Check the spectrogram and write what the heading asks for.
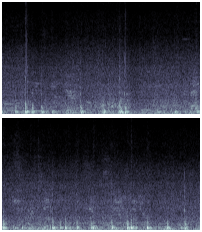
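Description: Kintetsu electric train running, heard from inside the passenger car: a steady running rumble with many short, irregular knocks from the wheels on the rails.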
